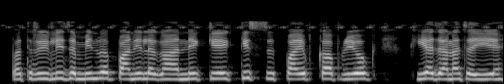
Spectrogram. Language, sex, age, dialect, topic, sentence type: Hindi, female, 18-24, Awadhi Bundeli, agriculture, question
